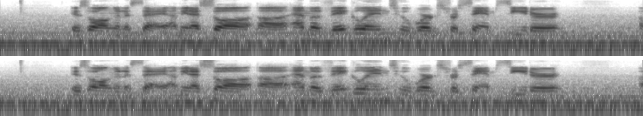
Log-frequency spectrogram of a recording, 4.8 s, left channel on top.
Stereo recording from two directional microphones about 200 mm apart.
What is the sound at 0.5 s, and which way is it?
Speech, 25° left (ahead or behind).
